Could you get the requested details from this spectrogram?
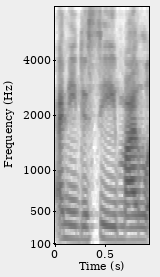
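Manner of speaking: ordinary talk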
